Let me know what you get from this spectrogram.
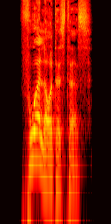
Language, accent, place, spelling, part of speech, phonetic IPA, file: German, Germany, Berlin, vorlautestes, adjective, [ˈfoːɐ̯ˌlaʊ̯təstəs], De-vorlautestes.ogg
- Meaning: strong/mixed nominative/accusative neuter singular superlative degree of vorlaut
